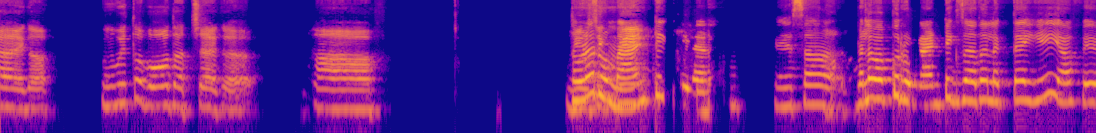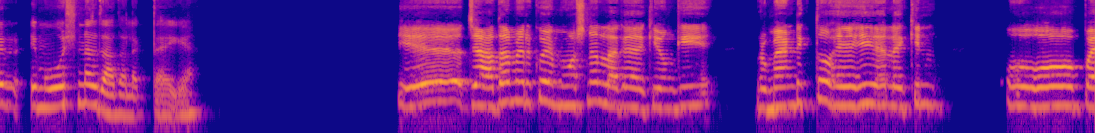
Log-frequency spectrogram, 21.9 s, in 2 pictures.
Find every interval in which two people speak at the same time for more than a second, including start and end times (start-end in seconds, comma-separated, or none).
none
